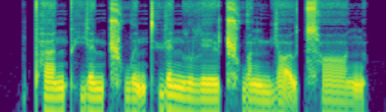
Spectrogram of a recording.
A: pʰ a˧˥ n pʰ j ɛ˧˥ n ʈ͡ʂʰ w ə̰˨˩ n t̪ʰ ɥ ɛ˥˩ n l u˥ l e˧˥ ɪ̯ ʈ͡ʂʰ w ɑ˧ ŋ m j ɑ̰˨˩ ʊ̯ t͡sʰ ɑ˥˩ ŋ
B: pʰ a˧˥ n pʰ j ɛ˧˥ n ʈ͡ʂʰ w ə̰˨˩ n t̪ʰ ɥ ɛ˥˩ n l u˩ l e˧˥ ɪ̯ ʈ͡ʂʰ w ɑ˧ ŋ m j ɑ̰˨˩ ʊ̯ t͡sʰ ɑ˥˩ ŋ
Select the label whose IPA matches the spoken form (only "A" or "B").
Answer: B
